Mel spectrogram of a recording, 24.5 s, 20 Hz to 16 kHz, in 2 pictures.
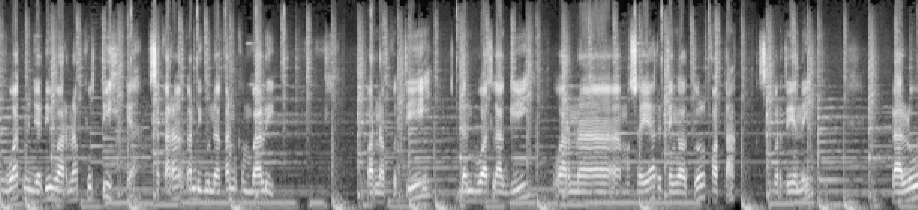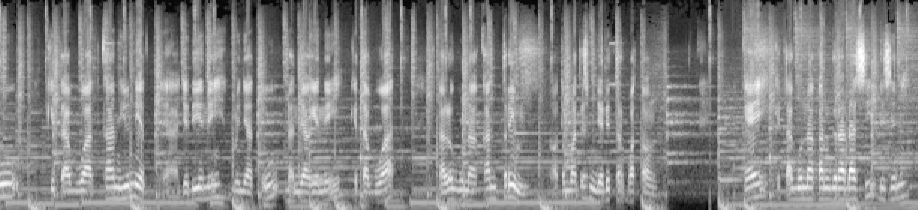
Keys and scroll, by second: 1.5 space, 18.6 space.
